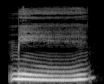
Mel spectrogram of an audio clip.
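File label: "min", third tone, pinyin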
